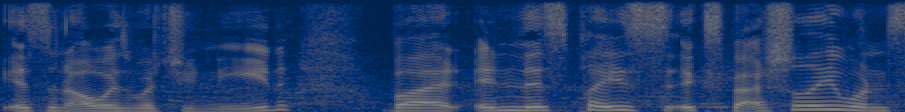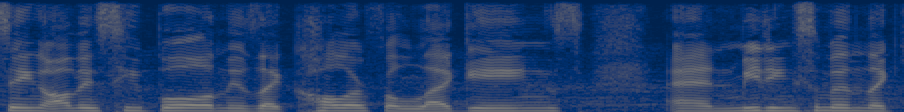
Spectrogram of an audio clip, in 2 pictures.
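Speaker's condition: No condition

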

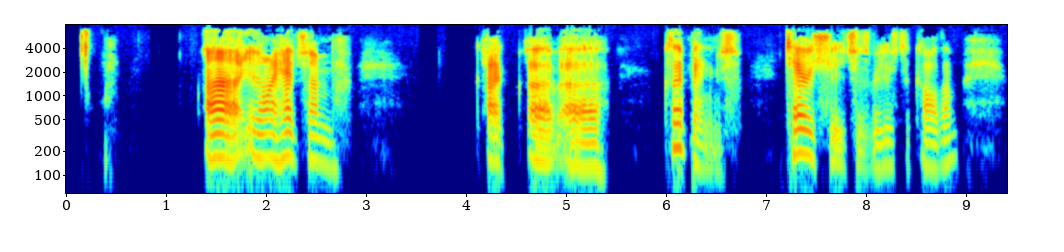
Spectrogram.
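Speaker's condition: Spinal muscular atrophy type 2; uses Dragon voice to text

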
